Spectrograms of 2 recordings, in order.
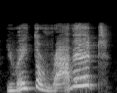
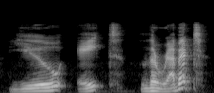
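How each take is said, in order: First: High and loud, strained with anger; taut voice. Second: Slow, loud, doubting question; suspicious question. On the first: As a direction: snap the repeat tight and sharp. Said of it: "his voice taut". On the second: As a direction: drag it out in disbelief. Volt asks the boy. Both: Acted.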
